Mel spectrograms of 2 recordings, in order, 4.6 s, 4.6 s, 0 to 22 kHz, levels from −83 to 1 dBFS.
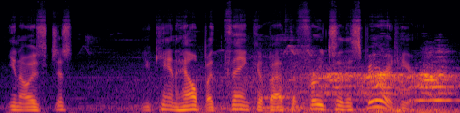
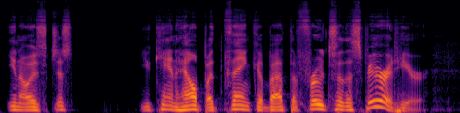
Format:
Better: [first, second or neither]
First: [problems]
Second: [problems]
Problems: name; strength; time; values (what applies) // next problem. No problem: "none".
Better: second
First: animal sounds; very loud; throughout; 1 dB above the speech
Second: none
